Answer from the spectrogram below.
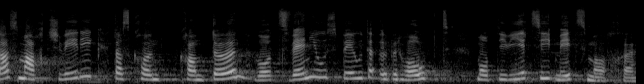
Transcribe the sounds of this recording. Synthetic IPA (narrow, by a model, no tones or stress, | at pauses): d̥ɑsmɑχtʃʋɪɾɪɡd̥ɑskʰɑnt̪øːnʋot͡sʋɛniusb̥ɪwdəʔɵbəɾɦɔʊpt̪ | mɔt̪iviːəɾtsimɪtt͡smɑχːə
